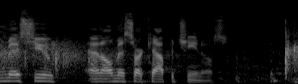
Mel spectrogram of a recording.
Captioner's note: some Applause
